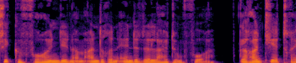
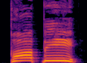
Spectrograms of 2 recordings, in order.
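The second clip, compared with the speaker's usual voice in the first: put-on loud high yell of the child's name; bellowing; 13 semitones higher, 7 dB louder than usual. A narrator's reading. Mother yelling at her child mid phone call, bellowing. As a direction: yell out sharply, pitched far up. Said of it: "brüllt sie".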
